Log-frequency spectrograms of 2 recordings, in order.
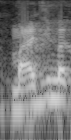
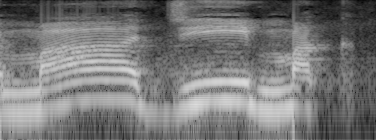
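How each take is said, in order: First: Said in the usual way. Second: माजीमक drawn out slowly as maa, jee, mak; syllable by syllable. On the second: Shown as a demonstration. Teacher sounds out a new Korean word, syllable by syllable. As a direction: stretch each syllable of माजीमक apart.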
